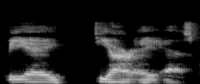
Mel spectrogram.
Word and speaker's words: Batras: They flew into the military air force base, and Carlos was given over to Guatemalan Air Force colonel named Antonio Batras. I think I'm saying that right. B A T R A S, Batras.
